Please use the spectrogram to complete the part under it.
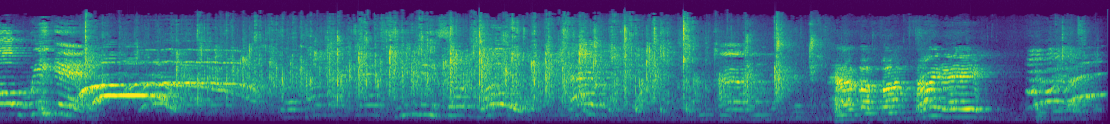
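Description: A man speaks animatedly into a microphone.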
